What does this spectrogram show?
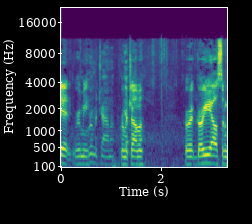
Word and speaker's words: Grumichama: Grumichama. Yep. Grow you out some Grumichama.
